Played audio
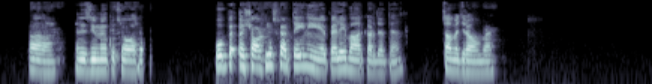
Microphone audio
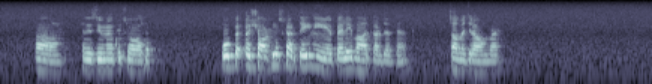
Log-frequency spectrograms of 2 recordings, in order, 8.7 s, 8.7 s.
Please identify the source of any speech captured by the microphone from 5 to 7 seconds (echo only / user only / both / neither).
echo only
